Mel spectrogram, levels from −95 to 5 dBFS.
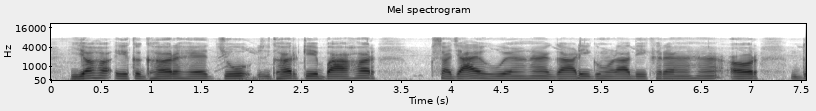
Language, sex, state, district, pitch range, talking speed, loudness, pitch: Hindi, male, Chhattisgarh, Balrampur, 145-155 Hz, 150 wpm, -17 LUFS, 150 Hz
